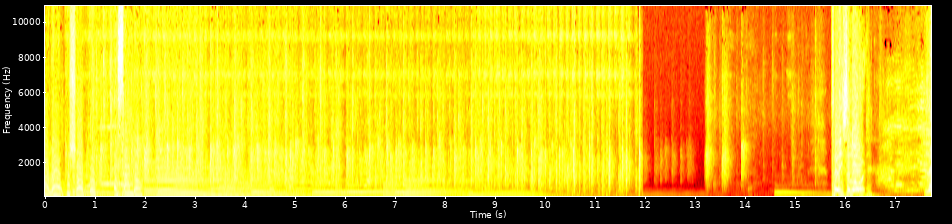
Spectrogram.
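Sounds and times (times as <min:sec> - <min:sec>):
loud sustained organ-like music: 0:00.0 - 0:13.9, 0:14.5 - 0:15.7
speech: 0:00.1 - 0:03.0, 0:15.9 - 0:16.6
audience applause, standing ovation: 0:00.1 - 0:12.0.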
